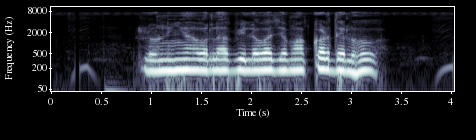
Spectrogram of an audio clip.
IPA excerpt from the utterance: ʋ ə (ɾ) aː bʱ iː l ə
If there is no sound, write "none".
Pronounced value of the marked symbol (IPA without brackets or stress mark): l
